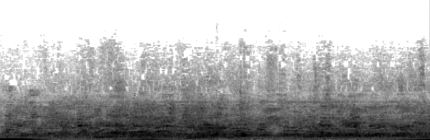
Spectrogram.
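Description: A live band plays rock music loudly in a hall.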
